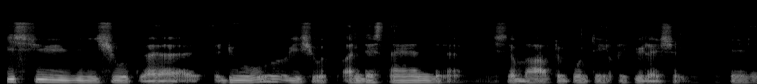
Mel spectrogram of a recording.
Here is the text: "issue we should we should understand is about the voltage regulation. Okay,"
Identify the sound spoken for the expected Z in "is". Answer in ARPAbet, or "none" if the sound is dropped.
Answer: S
